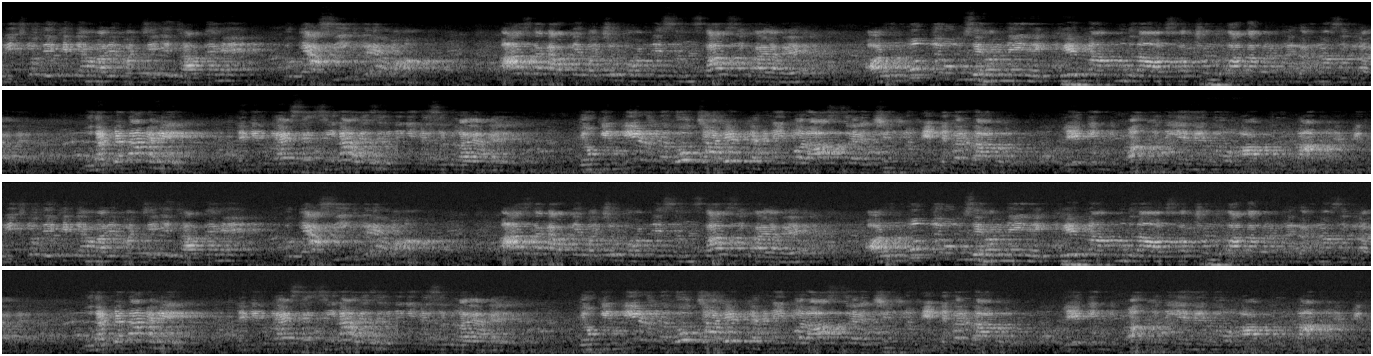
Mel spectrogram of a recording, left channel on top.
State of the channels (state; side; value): noise; right; hiss, 21 dB below the sound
